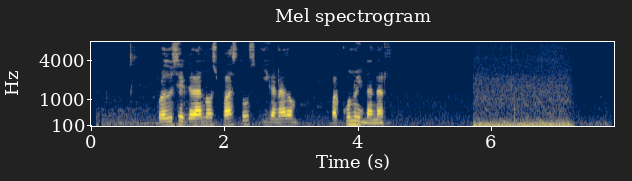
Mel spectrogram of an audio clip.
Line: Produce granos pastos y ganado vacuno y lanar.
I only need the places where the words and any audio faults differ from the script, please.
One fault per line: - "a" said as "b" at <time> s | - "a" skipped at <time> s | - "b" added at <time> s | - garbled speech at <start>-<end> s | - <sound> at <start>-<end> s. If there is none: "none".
- thud at 5.7-7.3 s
